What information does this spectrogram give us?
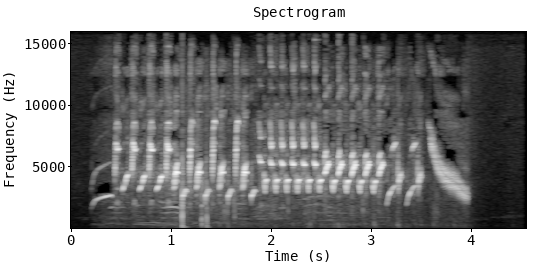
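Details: Powerful European goldfinch song: a dense stream of quick, high twittering and chirping notes over about four seconds, closing with a long, buzzy downslurred note.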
